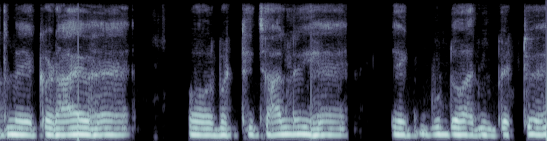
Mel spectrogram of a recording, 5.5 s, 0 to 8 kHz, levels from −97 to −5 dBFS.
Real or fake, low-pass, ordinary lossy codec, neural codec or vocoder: real; 7.2 kHz; none; none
